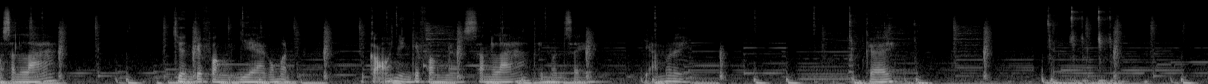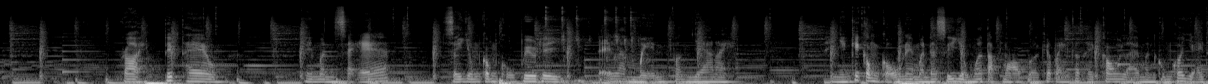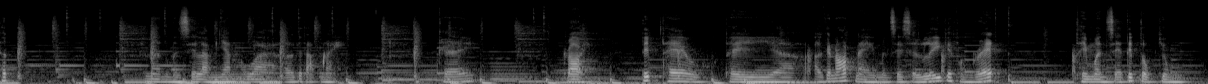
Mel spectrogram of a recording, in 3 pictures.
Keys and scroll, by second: 10.6 ctrl+d, 17.2-18.8 typing.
